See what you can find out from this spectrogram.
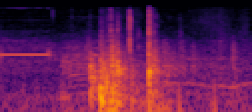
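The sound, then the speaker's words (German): A large SUV's power tailgate opens electrically: a steady electronic beep, then a couple of latch clunks and a low motor whine that slowly rises in pitch, with no voices. “Wie du hörst, öffnet sich die Heckklappe natürlich elektrisch.”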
